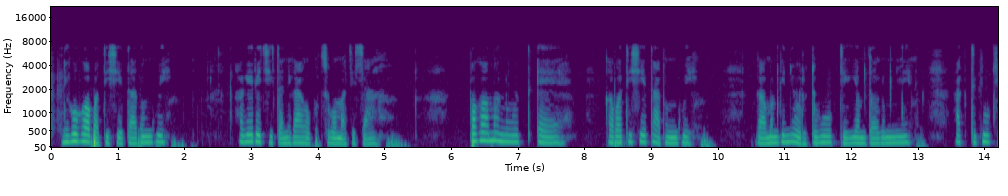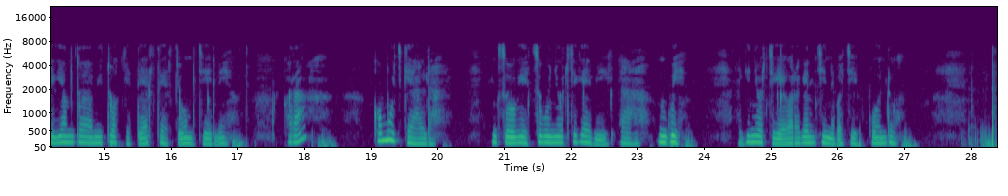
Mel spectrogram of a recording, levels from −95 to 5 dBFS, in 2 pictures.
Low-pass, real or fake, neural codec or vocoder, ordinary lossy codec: 7.2 kHz; real; none; none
